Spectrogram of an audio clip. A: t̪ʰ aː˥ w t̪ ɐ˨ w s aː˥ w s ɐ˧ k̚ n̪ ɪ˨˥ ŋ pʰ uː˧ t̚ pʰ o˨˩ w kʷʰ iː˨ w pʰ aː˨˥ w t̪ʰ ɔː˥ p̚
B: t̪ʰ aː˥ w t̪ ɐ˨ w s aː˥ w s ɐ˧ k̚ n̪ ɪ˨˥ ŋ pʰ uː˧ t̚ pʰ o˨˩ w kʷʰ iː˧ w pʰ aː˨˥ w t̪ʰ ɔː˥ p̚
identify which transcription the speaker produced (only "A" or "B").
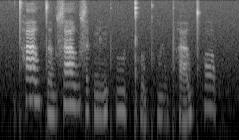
A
